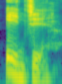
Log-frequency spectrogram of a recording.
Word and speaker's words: Edge: tahun 2013 Kawasaki AJ Hai bacanya Edge Edge kalau tadi ada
